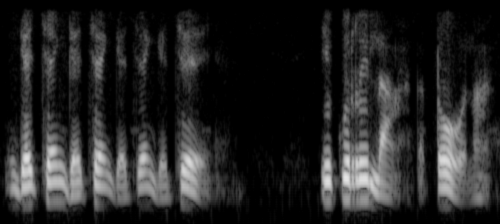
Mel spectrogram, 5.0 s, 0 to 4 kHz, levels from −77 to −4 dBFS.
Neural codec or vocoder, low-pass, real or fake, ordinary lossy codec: none; 3.6 kHz; real; none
